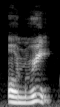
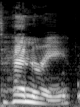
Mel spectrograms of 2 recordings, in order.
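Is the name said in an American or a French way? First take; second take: French; American. First: The name is said with French sounds. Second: The name is said with American English sounds. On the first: "but in France it's Henri" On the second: "So it's Henry"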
